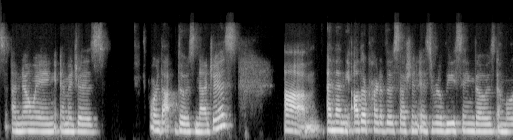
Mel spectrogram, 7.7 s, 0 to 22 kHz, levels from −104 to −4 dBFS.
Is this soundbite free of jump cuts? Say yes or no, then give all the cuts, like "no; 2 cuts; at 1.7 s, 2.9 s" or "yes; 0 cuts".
yes; 0 cuts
